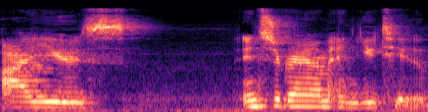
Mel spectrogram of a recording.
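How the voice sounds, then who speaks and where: Over light background noise and audible room echo, a woman speaks in a fairly low pitch with fairly even intonation. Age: 20s. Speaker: live streamer. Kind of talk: casual chat. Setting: home kitchen. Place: home room. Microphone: phone near.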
